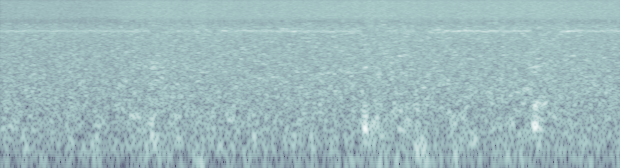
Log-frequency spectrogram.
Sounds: Laughter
